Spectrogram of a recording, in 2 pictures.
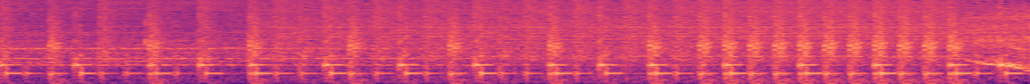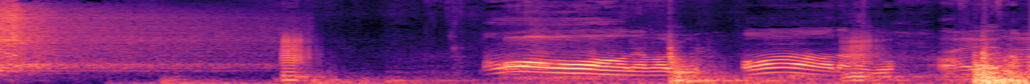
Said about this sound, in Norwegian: Jeg tror det knirker litt I tofta, ja. Ja, det må være. Tror du det må være tofta?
